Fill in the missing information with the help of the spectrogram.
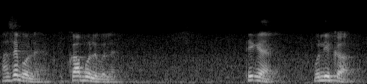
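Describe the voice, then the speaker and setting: In a classroom grammar lesson, a man with a higher-pitched, expressive, slightly mellow voice speaks at a moderate pace. He asks the same question repeatedly, stretches sounds to illustrate them, and often checks comprehension. The recording has its highs cut off and slight background noise.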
